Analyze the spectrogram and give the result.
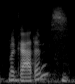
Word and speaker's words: McAdams: McAdams? – McAdams.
